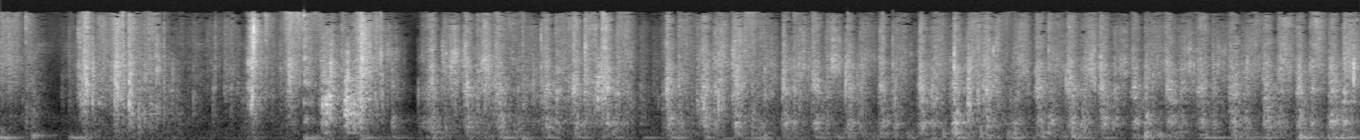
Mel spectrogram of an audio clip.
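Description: Scissors cutting through a paper sewing pattern, with crisp irregular snips and paper rustling and crackling as the sheet is handled.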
